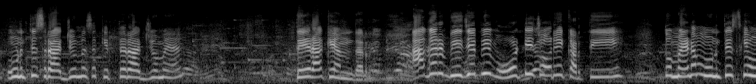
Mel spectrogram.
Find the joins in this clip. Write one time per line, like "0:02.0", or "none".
none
